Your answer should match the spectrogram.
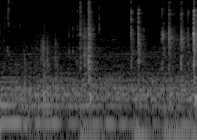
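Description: Close, quiet typing on a mechanical keyboard, with irregular bursts of sharp key clicks over a low background hum and no talking.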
